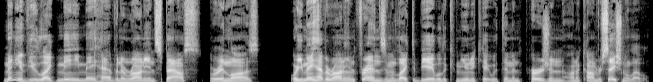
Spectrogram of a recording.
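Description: Young texan guy learning along on a podcast, friendly even voice, dry close sound. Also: medium pitch, brisk, no echo. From Texas, USA. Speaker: co-host, learner. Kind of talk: scripted podcast lesson.

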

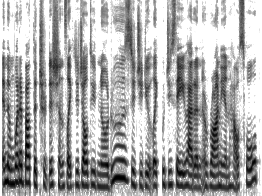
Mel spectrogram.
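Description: A woman interviewing a guest, asking calm guiding questions. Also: lowish voice, fast talker, no room sound, clean studio sound. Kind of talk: casual interview.

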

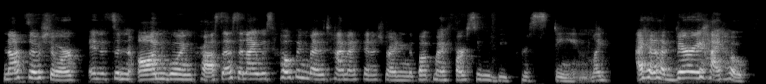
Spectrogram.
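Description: A woman's voice: a little high, expressive, brisk, few pauses, fairly bright tone. A woman in her forties from the United States, talking casually as an author being interviewed, with lots of "like" and frequent laughter. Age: 40s. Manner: chatty, laughs often, many "like" fillers. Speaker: author guest.

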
